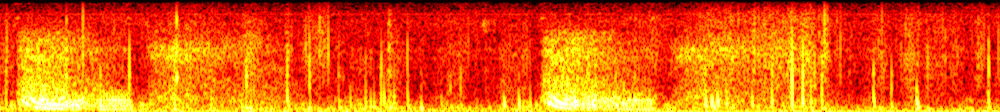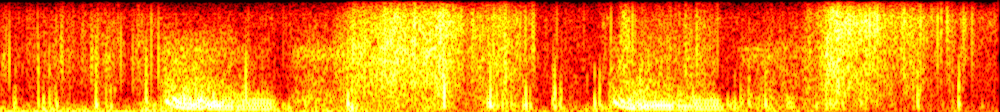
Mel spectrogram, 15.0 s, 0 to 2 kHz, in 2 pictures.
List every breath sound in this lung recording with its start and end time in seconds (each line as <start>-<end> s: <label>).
0.10-1.01 s: inhalation
0.12-1.03 s: rhonchi
1.06-2.59 s: exhalation
1.06-2.59 s: crackles
4.07-5.00 s: inhalation
4.08-4.97 s: rhonchi
4.99-6.40 s: exhalation
4.99-6.40 s: crackles
8.70-9.64 s: inhalation
8.71-9.64 s: rhonchi
11.96-13.05 s: inhalation
12.07-12.97 s: rhonchi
